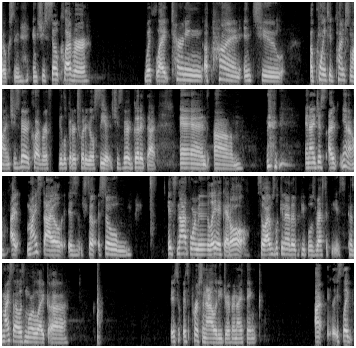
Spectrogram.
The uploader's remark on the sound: spoke with me over Zoom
